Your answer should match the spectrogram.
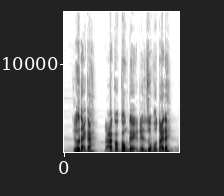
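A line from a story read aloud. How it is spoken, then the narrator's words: Resounding battle cry. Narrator (Vietnamese): thét vang lừng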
